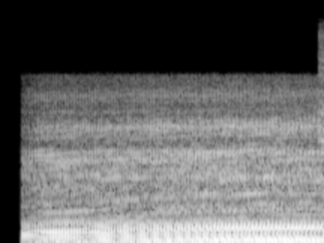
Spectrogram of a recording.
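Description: Vehicle engine idling steadily, an even low pulsing note, cutting in suddenly just after the start.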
